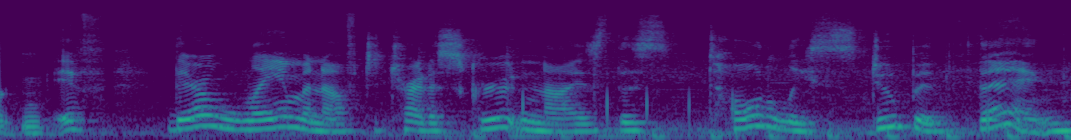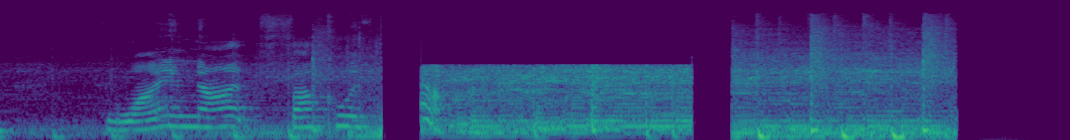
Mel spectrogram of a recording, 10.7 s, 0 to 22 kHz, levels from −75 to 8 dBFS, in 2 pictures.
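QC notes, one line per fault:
1.93 s, gap between stream segments. The sound drops out for about 10 ms. The hole has hard edges at both ends. Two stream segments do not meet in time, so the player fills the space with silence. Nothing is lost from the audio. The added 9.9 ms simply pushes the later sound back. This fits a join between segments about one second long. It is heard as a brief, sharp break.
2.61 to 3.67 s, train of clicks. About seven clicks sit on top of the sound. They come at a steady 4.8 per second. They share much the same shape. The loudest peaks rise a few dB above the sound itself. The cause is likely interference from nearby equipment or a faulty connection or power supply. It is heard as an even ticking laid over the audio for about a second.
7.26 to 9.01 s, input switched to a poorer device. A silence of about 200 ms marks the switch. After it the sound turns dull and boxy. 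Nothing passes above 3.8 kHz, so the top end is gone. A new, faint noise floor appears, far below the sound. The overall level stays about the same. The likely cause is a change of input to a narrower-band microphone or headset.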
